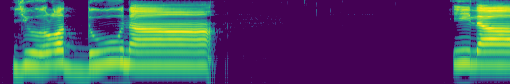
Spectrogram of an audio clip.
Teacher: چھوٹی مد ہے، 3 الف کے برابر اس کی مقدار ہے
